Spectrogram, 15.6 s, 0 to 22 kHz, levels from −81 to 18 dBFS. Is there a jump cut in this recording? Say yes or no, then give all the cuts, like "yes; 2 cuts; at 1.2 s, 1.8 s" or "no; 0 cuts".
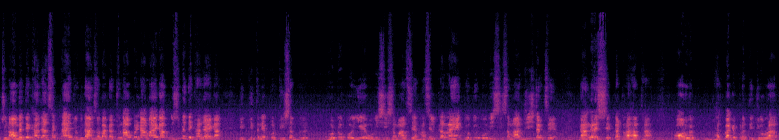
yes; 1 cut; at 8.7 s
